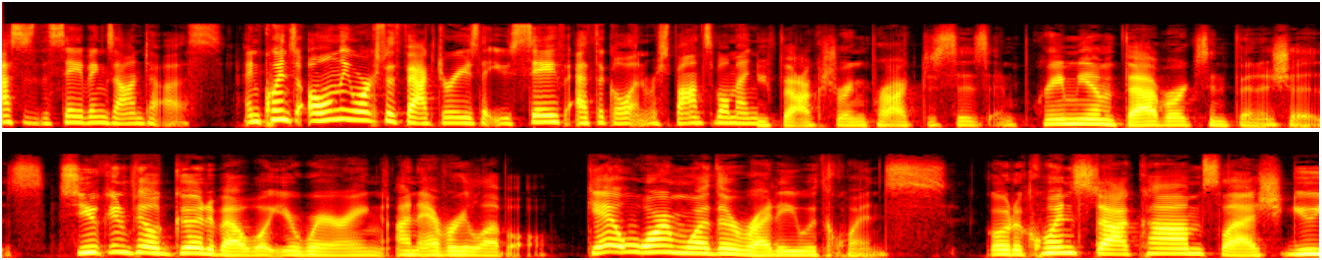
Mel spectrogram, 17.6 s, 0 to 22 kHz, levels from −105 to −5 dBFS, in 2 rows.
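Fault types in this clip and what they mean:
Wrong sample rate: from 5.03 s, after "safe ethical and responsible", audio recorded near 32 kHz plays back around 22 kHz, running at 0.69× speed and about 6.5 semitones low.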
